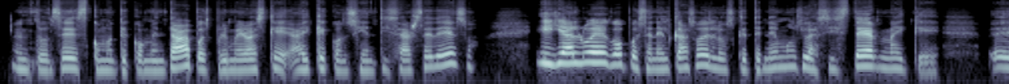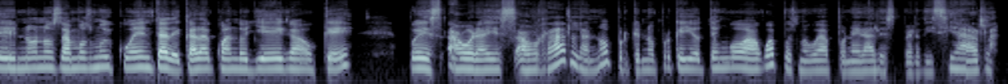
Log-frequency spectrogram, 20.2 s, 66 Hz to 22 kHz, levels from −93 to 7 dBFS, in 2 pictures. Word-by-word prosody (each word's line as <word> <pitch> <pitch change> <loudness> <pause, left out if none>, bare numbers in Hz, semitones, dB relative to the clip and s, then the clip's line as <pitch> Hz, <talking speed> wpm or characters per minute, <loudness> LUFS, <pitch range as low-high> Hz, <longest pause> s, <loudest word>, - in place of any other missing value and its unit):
Entonces 185 +1 0
como 175 -1 -7
te 165 +1 -8
comentaba 170 +7 +5
pues 190 -6 -3
primero 175 +2 -2
es 185 -1 +1
que 195 -5 -3
hay 180 +1 -3
que 200 +2 -2
concientizarse 175 +3 -2
de 240 +4 +3
eso, 265 -5 -4 0.6
y 285 -2 +5
ya 280 +1 +9
luego 290 -3 +6
pues 215 -3 -2
en 190 0 -6
el 190 +1 -6
caso 210 +4 +1
de 250 - +3
los 190 -4 -6
que 180 - -8
tenemos 210 +5 -8
la 195 -4 0
cisterna 205 +2 +3
y 190 - -9
que, 150 -1 -12 0.5
eh, 205 -1 -1
no 200 +1 -5
nos 210 -1 -3
damos 200 0 -1
muy 220 +1 -6
cuenta 210 +1 +3
de 170 -4 -1
cada 195 +2 +3
cuándo 190 -1 -3
llega 190 +1 -2
o 180 - -14
qué 230 +8 -2 0.5
pues 200 -3 0
ahora 190 -2 +1
es 185 -1 -1
ahorrarla, 195 - -1
¿no? 270 - -7
Porque 200 -8 -12
no 180 0 -12
porque 200 -2 -8
yo 190 -1 -5
tengo 205 +2 -4
agua 190 +6 +1
pues 185 -8 -14
me 165 - -11
voy 175 +1 -8
a 170 - -4
poner 160 0 -11
a 170 - -5
desperdiciarla. 165 +4 -7
195 Hz, 170 wpm, -24 LUFS, 175-210 Hz, 0.6 s, ya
